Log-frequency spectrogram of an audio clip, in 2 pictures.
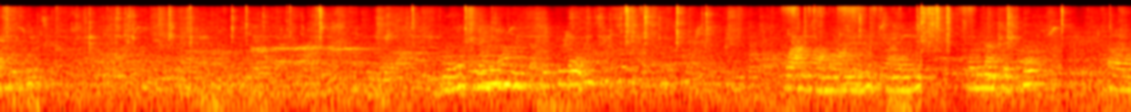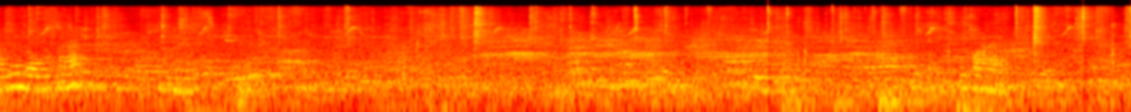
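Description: Fingers flick the beads of an abacus with small, quick clicks.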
